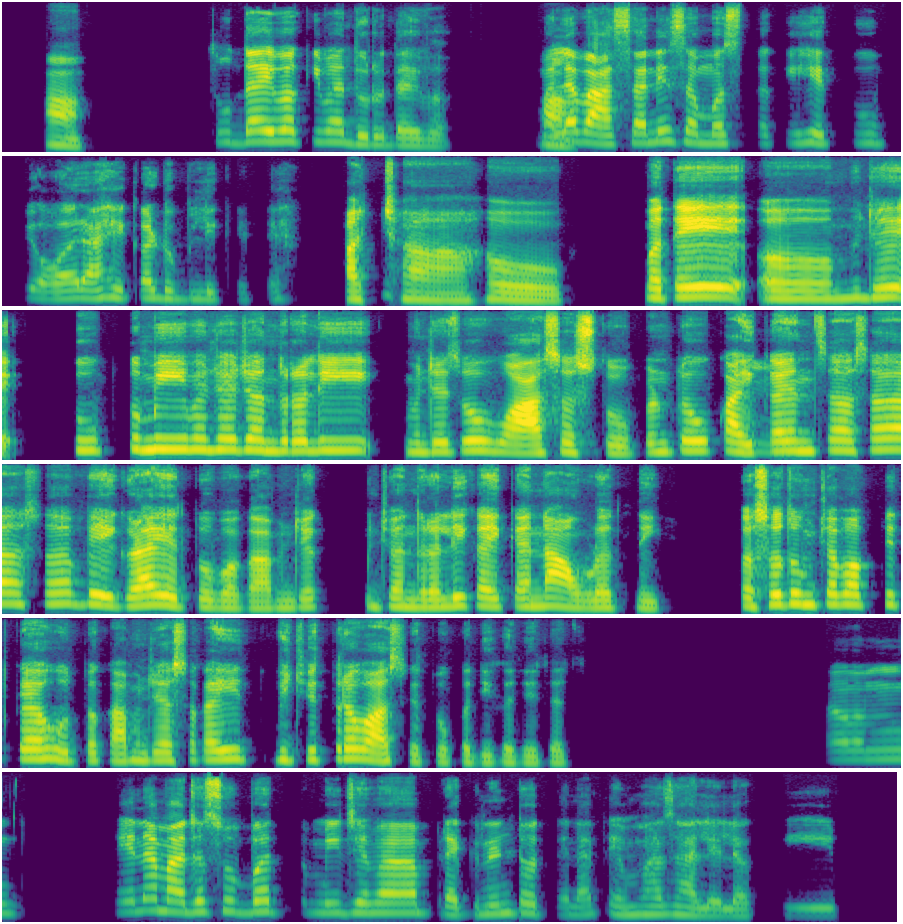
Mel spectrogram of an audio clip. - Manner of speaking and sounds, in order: chuckle; in English: "जनरली"; in English: "जनरली"
- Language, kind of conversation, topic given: Marathi, podcast, घरच्या रेसिपींच्या गंधाचा आणि स्मृतींचा काय संबंध आहे?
